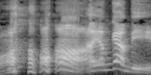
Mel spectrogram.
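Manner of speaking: loud, very slow, drawn-out, swooping, super French accent. Showing the usual way of doing the Gambit voice: super French Gambit voice. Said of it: "Normally I just go super French".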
